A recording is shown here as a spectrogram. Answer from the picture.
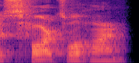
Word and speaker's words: Svartálfar: Is the S silent? No, Svartálfar.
